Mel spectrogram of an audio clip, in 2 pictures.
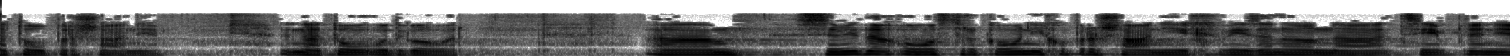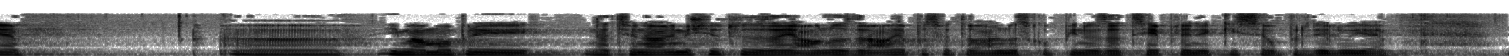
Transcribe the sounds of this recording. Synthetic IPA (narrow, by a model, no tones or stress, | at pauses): at̪oupɾaʃaːnjɛ | nat̪oːɔd̪ɡɔːʋɔɾ | sɛʋeːd̪aʔɔst̪ɾɔkɔwnixupɾaʃaːnjixʋeːzanɔnat̪seːplʲjɛnjɛ | imaːmɔpɾinat̪sijɔnaːlnɛminʃt̪it̪ut̪uzaja̰ːwnɔzd̪ɾa̰ːwjɛpɔsʋɛt̪ɔʋaːlnɔskupiːnɔzat̪seːplʲjɛnjɛkisɛɔpɾɛd̪ɛljuːjɛ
